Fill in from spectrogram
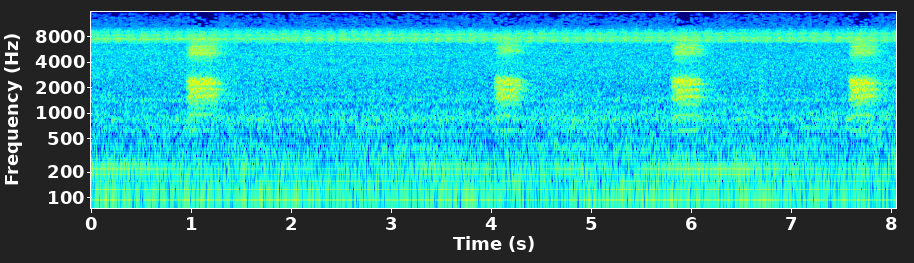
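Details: Short nasal crow calls repeated about every two seconds, four in all, from fish crows as parents feed a lone fledgling, with a low background drone.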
